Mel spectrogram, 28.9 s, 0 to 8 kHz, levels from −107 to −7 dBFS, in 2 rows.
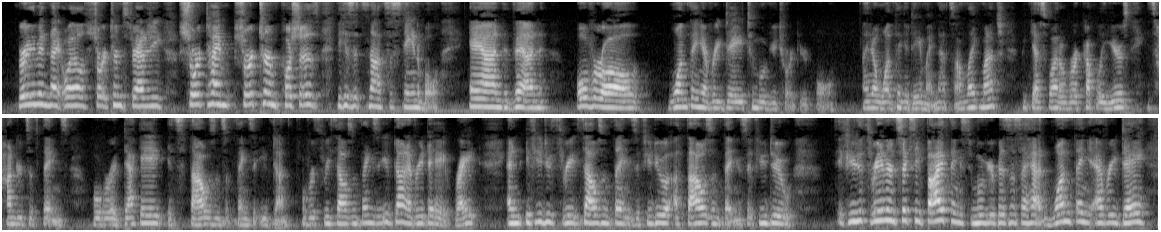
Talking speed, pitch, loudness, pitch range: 205 wpm, 200 Hz, -32 LUFS, 180-225 Hz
